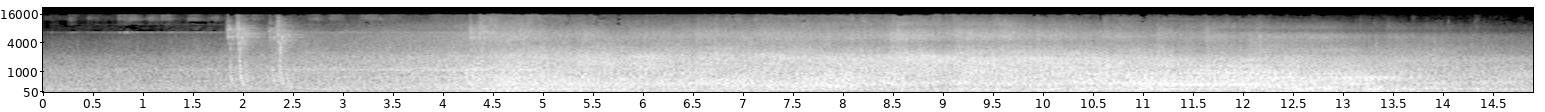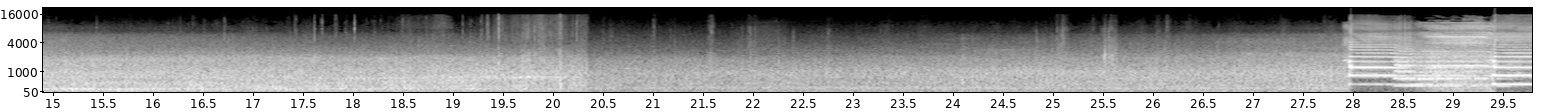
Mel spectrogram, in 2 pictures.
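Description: A train passes at speed along the platform line, its rushing wheel and rail noise swelling and then fading away. Near the end an approaching South Western Railway Desiro electric multiple unit sounds its horn twice.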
